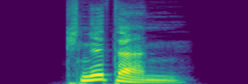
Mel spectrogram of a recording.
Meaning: crinkling (The act or sound or something being crinkled)
- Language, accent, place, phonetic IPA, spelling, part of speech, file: German, Germany, Berlin, [ˈknɪtɐn], Knittern, noun, De-Knittern.ogg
